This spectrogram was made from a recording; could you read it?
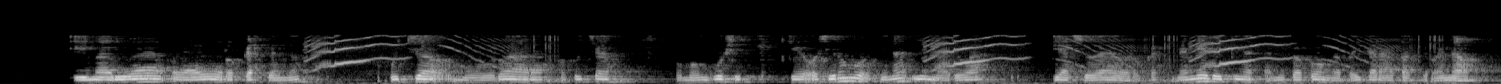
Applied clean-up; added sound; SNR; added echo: none; Squeak; 12 dB; reverberation time 0.8 s.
